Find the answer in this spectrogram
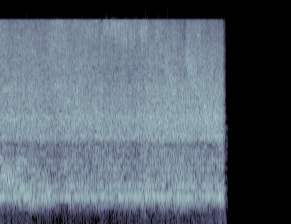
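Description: A steady white-noise hiss from an electronic music track cuts off abruptly near the end into a moment of dead silence.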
